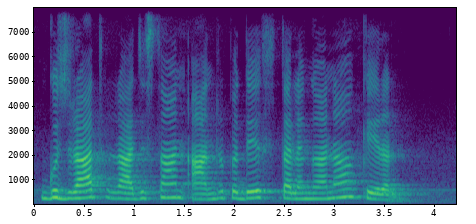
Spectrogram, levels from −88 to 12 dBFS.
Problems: constant background noise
